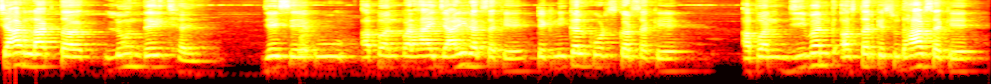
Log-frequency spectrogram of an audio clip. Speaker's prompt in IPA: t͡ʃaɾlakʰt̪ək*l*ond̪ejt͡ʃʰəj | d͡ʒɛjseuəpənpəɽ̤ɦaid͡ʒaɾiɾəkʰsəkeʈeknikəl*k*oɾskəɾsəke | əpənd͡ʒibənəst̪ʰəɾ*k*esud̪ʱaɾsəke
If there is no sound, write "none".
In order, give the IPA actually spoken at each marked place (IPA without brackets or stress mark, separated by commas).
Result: l, k, k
